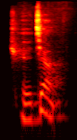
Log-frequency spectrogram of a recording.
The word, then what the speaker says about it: 倔强: This is a 多音字. 倔强. There's 3 pronunciations, right? 将, 强 and 强. All right. So the most common one is 强, second tone, strong. The third tone is 强迫的强, compel, and this is 倔强.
